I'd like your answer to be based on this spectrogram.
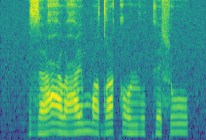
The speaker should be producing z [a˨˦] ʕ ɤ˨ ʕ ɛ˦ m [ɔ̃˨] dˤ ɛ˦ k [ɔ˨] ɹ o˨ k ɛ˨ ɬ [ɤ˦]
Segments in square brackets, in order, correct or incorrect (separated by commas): correct, incorrect, correct, incorrect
